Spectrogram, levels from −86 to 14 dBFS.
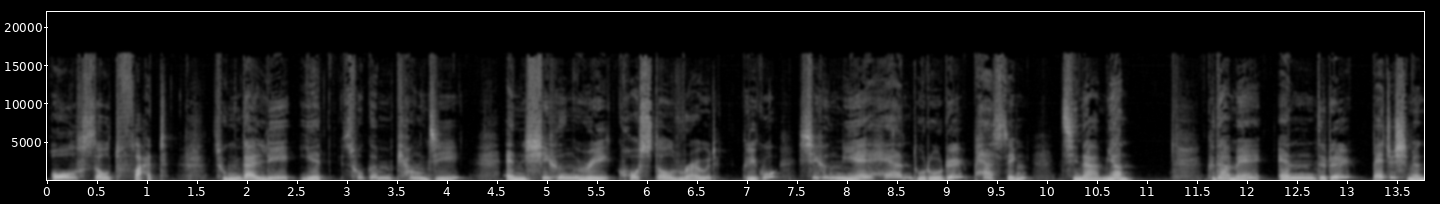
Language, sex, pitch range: Korean, female, 175-270 Hz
